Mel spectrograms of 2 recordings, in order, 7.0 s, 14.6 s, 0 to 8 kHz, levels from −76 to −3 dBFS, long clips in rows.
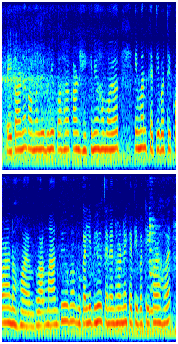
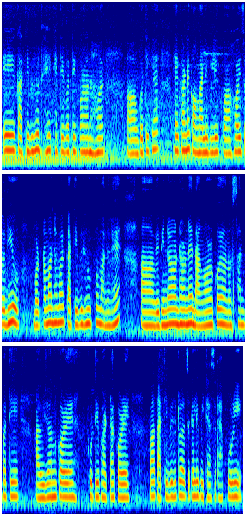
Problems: constant background noise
